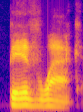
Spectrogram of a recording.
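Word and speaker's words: bivouac: By the way, the tent is pronounced Bivwack. I kid you not.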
